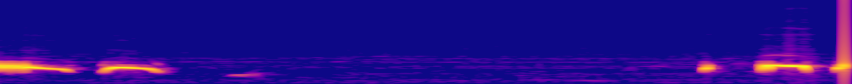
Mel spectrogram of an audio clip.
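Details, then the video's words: Decoy spotted dove with a 'thổ' voice, calling to draw wild doves. It ends one low coo phrase with a buzzy note and an arched falling coo, pauses about three seconds, then starts the next with a pip and a hoot. "Chim Cu Mồi/ cu gay kich boi nhanh noi gù"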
